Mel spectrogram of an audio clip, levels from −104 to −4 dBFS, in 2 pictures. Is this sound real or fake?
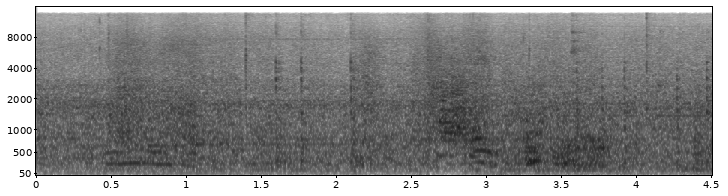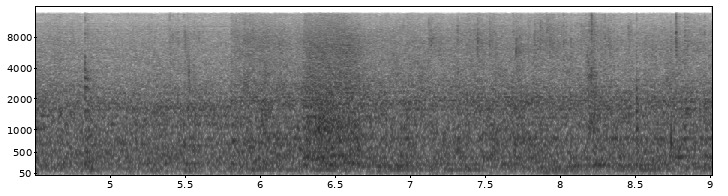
real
